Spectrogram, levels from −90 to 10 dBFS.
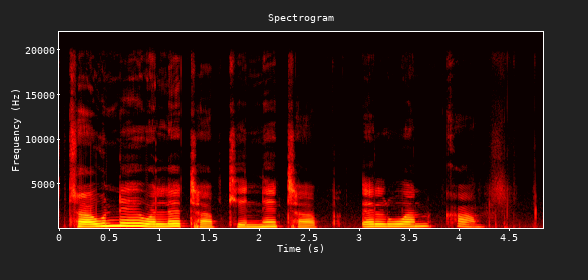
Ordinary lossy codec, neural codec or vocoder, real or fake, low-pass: none; none; real; 19.8 kHz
